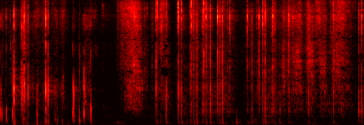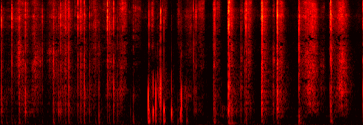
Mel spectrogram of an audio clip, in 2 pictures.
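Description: Fingertips and short nails tap and scratch along the solid flat top of a large glossy varnished wooden dining table with visible grain. Quick, dry, clicking taps come in fast bursts, mixed with brief bright scratching swipes. Each tap dies away almost instantly.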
